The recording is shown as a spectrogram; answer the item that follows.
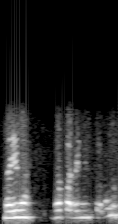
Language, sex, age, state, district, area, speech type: Kannada, female, 60+, Karnataka, Belgaum, rural, conversation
